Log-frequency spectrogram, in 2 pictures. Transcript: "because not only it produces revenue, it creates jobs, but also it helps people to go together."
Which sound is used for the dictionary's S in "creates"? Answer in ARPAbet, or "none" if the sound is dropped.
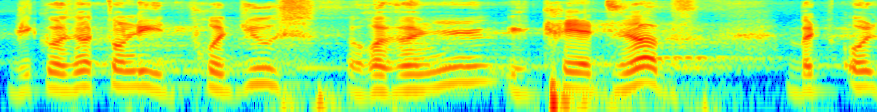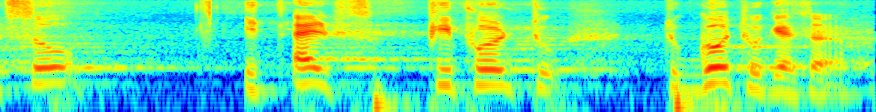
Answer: none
